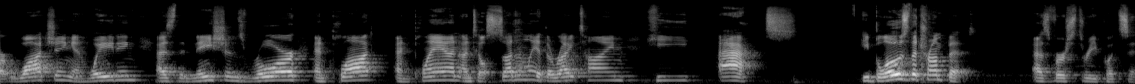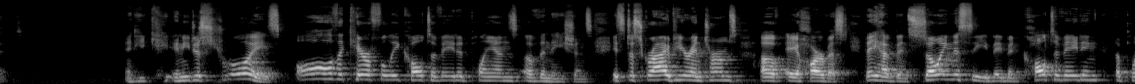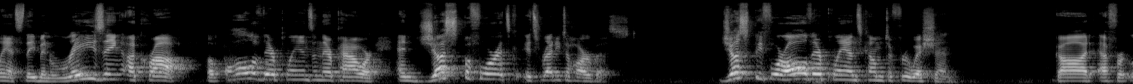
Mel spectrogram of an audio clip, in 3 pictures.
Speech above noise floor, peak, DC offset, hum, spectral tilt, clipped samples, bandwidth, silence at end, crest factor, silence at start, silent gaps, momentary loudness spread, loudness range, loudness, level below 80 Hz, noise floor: 48 dB; 0 dBFS; under 0.1%; none; -2.5 dB/octave; under 0.1%; 19 kHz; 0 s; 24 dB; 0 s; none; 14 LU; 6 LU; -22 LUFS; -72 dBFS; -70 dBFS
